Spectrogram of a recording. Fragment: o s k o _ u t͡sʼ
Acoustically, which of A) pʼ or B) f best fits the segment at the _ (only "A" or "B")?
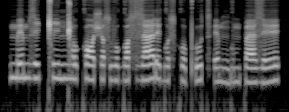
A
